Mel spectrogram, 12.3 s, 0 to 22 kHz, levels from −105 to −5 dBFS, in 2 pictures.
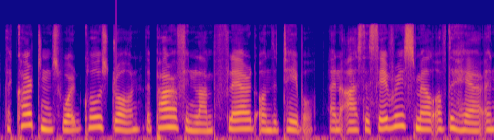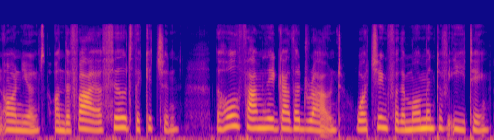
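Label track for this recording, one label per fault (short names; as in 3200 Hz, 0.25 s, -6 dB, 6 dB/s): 1.450000	1.450000	pop -21 dBFS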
